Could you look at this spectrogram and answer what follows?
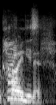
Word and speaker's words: kindness: I appreciate your kindness. 여러분 근데 아저씨 kindness 아주 부드럽게 잘하고 있습니다. 우리 같이 한번 들어볼까요? Kindness. Kindness. Kindness. Kindness. kindness 합니까? kindness에서 드 사운드 약화됩니까? 드 사운드 약화. 그죠?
